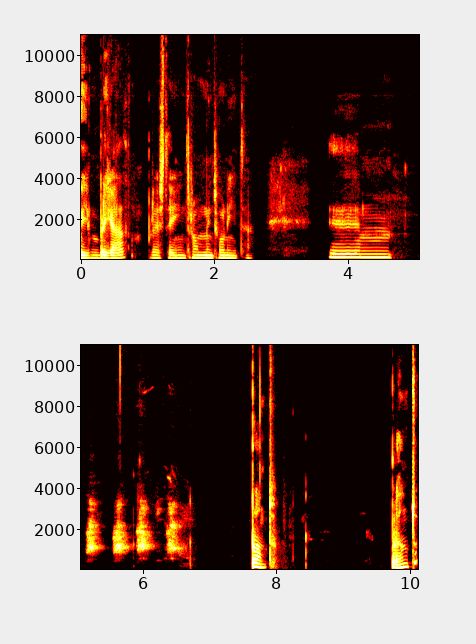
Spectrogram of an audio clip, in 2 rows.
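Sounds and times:
speech: 0:00.0 - 0:02.6, 0:03.7 - 0:04.8, 0:07.6 - 0:08.1, 0:09.8 - 0:10.1
dog barking: 0:05.2 - 0:06.8.

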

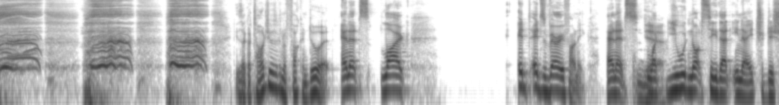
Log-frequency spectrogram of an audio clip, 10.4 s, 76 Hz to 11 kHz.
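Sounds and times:
voice imitating gasping breaths after a punch to the throat: 0:00.0 - 0:03.2
speech: 0:03.2 - 0:05.8, 0:06.9 - 0:10.3.

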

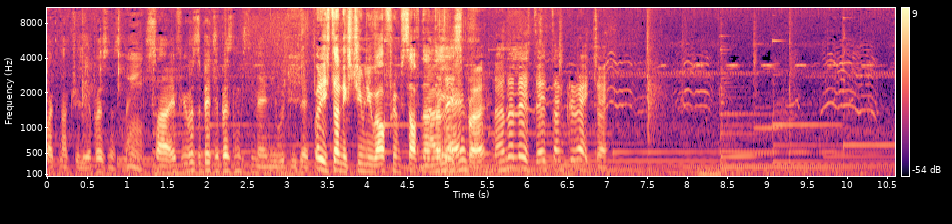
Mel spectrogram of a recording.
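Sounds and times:
speech: 0:00.0 - 0:07.2
birds calling with goose-like honking cries outside: 0:02.2 - 0:10.5.

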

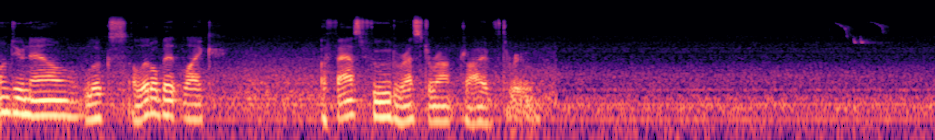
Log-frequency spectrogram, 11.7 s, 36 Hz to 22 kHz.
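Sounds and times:
speech: 0:00.0 - 0:02.8, 0:04.0 - 0:06.9
steady low rumble and hiss: 0:00.0 - 0:11.6
faint muffled bird chirps through a car window: 0:10.4 - 0:11.6.

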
